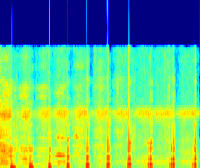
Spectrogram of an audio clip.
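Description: A man laughing: a long, even run of short 'ha' pulses, about five a second.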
